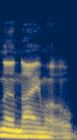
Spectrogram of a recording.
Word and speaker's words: Nanaimo: How's it pronounced, Jim? It's called Nanaimo, but it took them a little while.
